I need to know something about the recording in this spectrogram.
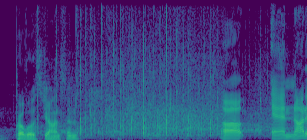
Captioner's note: audience applauding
